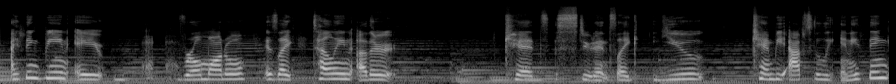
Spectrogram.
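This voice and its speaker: Over music in the background, a woman speaks at a fairly slow pace with long, frequent pauses and very even loudness. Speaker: student teacher. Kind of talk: interview answer.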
